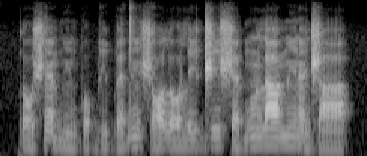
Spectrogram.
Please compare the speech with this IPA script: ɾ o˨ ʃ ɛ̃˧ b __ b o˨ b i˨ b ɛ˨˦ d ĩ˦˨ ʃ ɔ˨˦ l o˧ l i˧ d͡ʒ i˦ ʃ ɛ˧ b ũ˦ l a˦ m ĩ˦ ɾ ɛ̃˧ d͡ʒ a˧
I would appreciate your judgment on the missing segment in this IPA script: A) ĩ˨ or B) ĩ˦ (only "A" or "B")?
A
